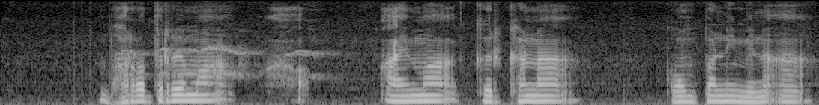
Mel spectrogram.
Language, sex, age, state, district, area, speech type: Santali, male, 30-45, West Bengal, Jhargram, rural, spontaneous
